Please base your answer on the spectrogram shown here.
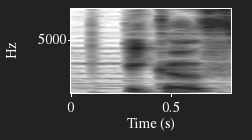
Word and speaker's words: pika: These are pas or pikas maybe depending on how you pronounce it.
